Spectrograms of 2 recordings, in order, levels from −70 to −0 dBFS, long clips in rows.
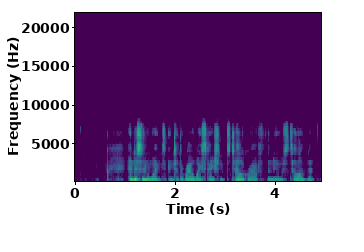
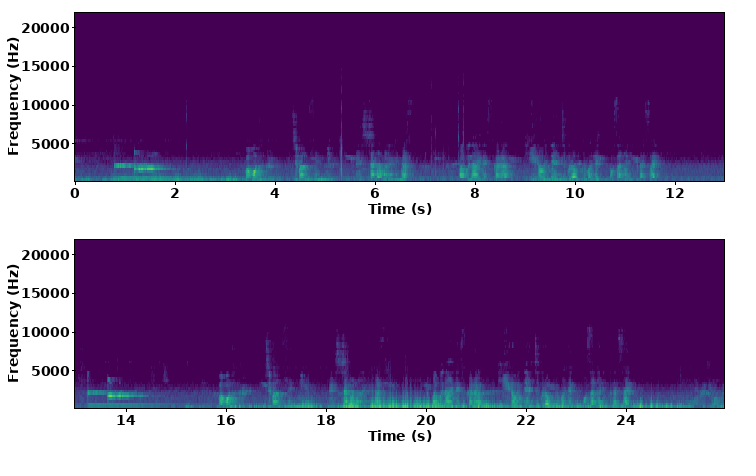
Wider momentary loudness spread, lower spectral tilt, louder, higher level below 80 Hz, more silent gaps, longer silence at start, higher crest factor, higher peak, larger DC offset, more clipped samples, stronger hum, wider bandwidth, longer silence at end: second, 15 LU vs 20 LU; second, -4 dB/octave vs -7 dB/octave; about the same, -30 LUFS vs -30 LUFS; second, -56 dBFS vs -48 dBFS; neither; first, 0.65 s vs 0 s; about the same, 20 dB vs 22 dB; about the same, -10 dBFS vs -8 dBFS; neither; neither; neither; second, 8.4 kHz vs 12.5 kHz; first, 0.15 s vs 0 s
